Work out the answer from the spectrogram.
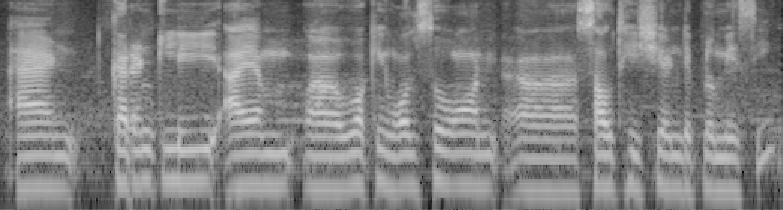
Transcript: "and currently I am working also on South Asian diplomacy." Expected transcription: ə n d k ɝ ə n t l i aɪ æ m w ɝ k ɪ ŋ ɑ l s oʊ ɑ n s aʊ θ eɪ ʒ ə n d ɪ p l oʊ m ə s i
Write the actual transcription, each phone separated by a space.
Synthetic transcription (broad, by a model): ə n d k ɝ ə n t l i aɪ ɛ m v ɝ k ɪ ŋ ɑ l s oʊ ɑ n s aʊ t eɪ ʃ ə n d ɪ p l oʊ m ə s i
